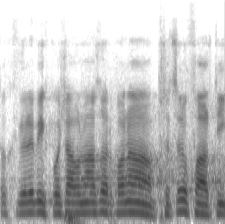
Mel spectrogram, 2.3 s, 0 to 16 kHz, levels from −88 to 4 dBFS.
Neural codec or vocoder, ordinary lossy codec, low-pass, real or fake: none; Opus, 24 kbps; 14.4 kHz; real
